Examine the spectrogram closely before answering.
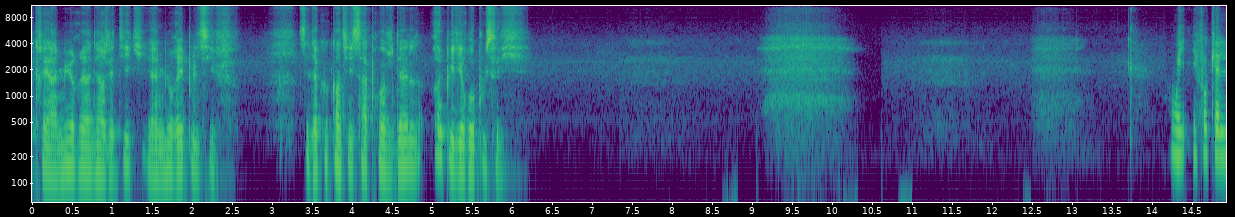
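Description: A man speaks calmly through a headset microphone over an online call.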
